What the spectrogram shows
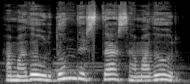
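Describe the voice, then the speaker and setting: Audiobook figure: heartbroken young woman, pleading and tearful, warm low-bright voice, done by a woman reader. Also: moderate pace, lightly acted. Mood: calling anxiously.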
